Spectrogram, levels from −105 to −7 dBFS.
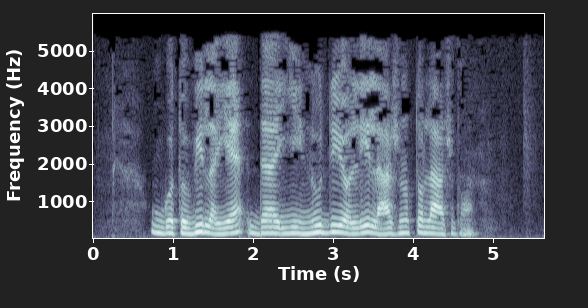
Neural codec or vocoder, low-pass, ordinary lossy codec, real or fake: vocoder, 24 kHz, 100 mel bands, Vocos; 5.4 kHz; MP3, 24 kbps; fake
